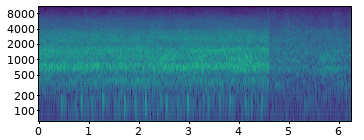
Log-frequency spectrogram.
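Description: Football stadium crowd chanting loudly over a steady low beat of about three a second. About four and a half seconds in, the sound drops abruptly to a quieter crowd background.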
